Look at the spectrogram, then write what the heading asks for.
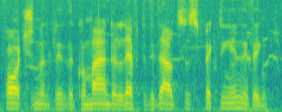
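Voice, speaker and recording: An actor playing an impatient, evasive German tanker captain in a wartime radio drama, brusque and used to giving orders. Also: male voice, medium pitch, steady tone, fast talker, lightly acted. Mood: indignant, resolute. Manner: brusque, commanding, insistent. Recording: noisy audio with ship ambience behind.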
